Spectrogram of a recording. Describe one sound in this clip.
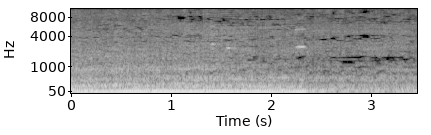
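A heavy truck engine rumbles loudly nearby.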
